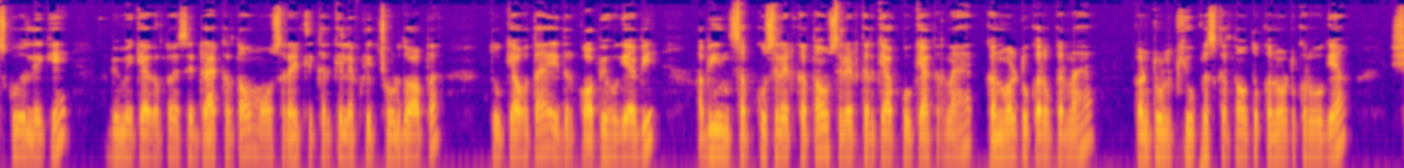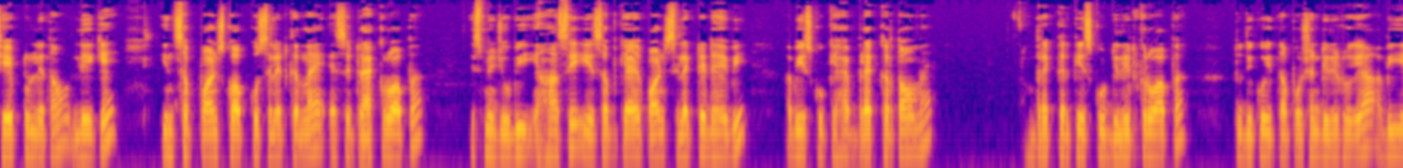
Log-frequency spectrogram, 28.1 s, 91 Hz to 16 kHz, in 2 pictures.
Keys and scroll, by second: 11.5 ctrl+q, 25.3 Delete.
